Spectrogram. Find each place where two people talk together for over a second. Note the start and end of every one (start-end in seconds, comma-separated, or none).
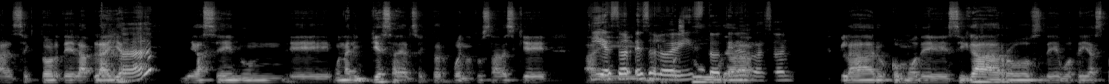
5.9-7.5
